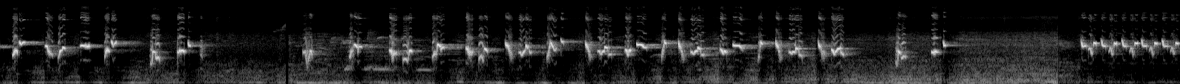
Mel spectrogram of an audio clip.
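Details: Yellow-vented bulbul song used as a lure to set other bulbuls singing: long run of loud, quick whistled notes that dip and rise, delivered in bursts with short pauses and a brief hiss near the end.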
